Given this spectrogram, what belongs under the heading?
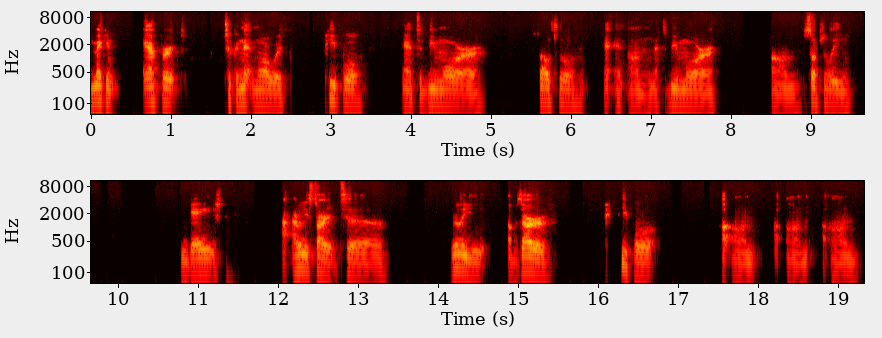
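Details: Adult man who stutters and leads a local stuttering chapter, with repeated fillers and word repetitions; stuttering.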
